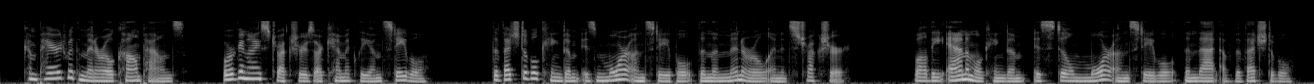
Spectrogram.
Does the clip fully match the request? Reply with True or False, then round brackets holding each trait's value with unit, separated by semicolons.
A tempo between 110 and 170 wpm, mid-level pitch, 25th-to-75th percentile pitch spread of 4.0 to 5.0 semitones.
True (160 wpm; 155 Hz; 4.5 semitones)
